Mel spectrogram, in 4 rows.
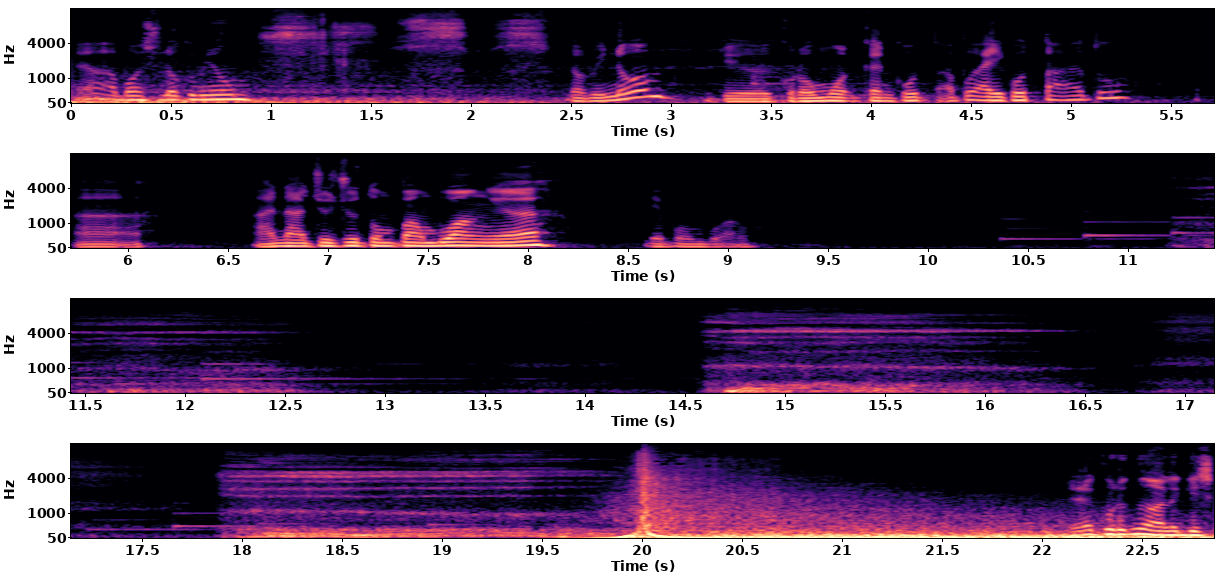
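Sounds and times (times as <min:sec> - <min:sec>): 
deep rumble: 0:00.0 - 0:04.8, 0:19.6 - 0:22.8
speech: 0:00.3 - 0:01.9, 0:02.5 - 0:09.2, 0:22.3 - 0:22.8
creature snorting: 0:14.6 - 0:16.5, 0:17.9 - 0:19.8
loud thud: 0:19.8 - 0:22.8.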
